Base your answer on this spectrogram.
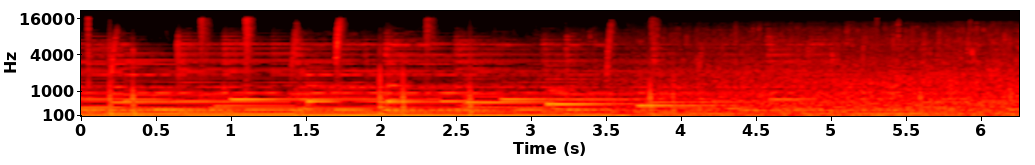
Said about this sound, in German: Also bin ich an den Lech gegangen. Ein wunderbarer wilder Fluss. Und äh, natürlich nicht so großer Strom wie der Rhein, aber es ist Wasser.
